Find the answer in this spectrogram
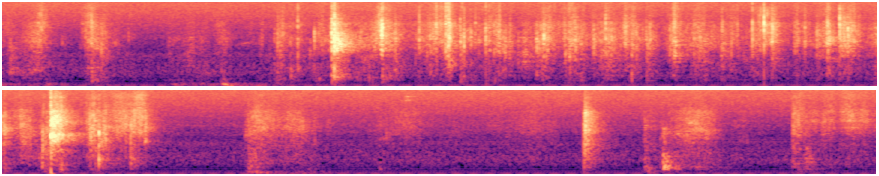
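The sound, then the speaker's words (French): Papers rustle and shuffle in quick, uneven bursts of crinkling, with a few soft knocks as they are gathered and put away into a drawer, no voices present. “Il range ses papiers.”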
